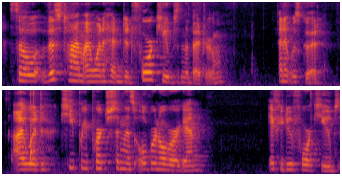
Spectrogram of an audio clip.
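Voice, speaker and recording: A young Canadian woman reviews home fragrance products in a casual, enthusiastic way, peppering her speech with likes and ums. Her voice is at an ordinary middle pitch, a bit bright, and slightly hoarse from a cold.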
